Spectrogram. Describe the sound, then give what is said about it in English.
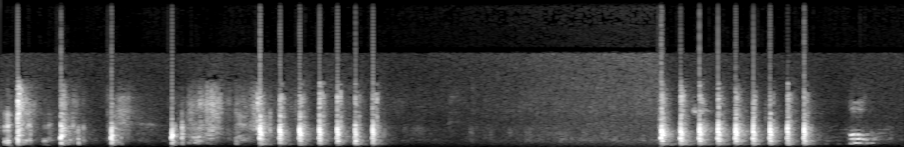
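Repeated knocking on a door in quick bursts, a few loose raps, then a rapid run of about eight knocks. After a quiet pause comes another fast, loud series of knocks. “Well, opening the door might be one way of finding out.”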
